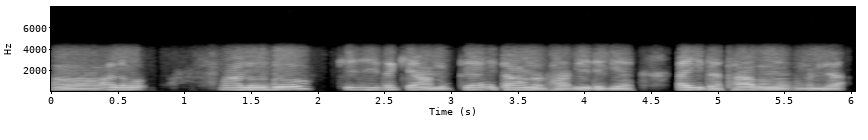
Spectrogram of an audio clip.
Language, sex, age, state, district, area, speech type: Manipuri, male, 45-60, Manipur, Churachandpur, rural, conversation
